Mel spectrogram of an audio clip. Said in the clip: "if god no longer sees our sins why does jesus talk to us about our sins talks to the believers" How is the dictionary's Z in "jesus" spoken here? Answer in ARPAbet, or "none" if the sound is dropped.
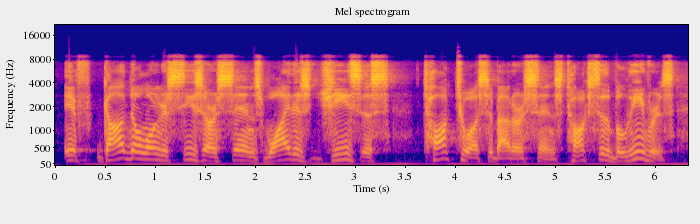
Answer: Z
